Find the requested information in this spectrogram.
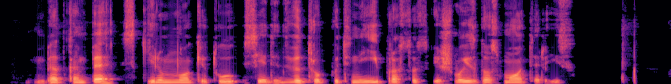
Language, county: Lithuanian, Šiauliai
